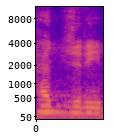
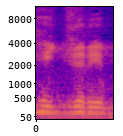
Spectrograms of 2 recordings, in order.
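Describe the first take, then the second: First: The first vowel sounds like 'a'. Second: The first vowel sounds like 'i'. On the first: "yang lebih fasih adalah ucapannya adalah dengan kalimat hajri" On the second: "Fi hijri boleh"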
